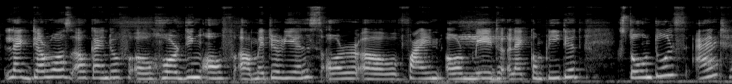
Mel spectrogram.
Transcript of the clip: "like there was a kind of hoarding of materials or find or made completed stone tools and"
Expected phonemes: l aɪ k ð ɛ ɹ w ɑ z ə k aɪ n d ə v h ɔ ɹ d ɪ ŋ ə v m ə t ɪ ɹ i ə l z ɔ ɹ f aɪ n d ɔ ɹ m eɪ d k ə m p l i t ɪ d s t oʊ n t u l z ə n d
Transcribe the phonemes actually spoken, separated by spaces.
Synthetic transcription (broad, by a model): l aɪ k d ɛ ɹ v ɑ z ə k aɪ n d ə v h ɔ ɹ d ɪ ŋ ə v m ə t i ɹ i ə l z ɔ ɹ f aɪ n ɔ ɹ m eɪ d k ə m p l i t ɪ d s t oʊ n t u l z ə n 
